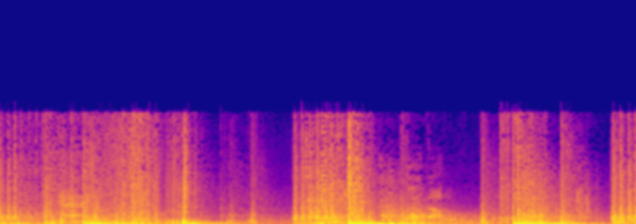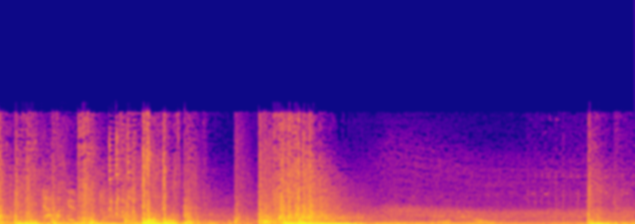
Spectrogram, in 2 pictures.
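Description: Machine gun bursts and mortar fire from a war video game, dense overlapping gunshots with heavy thumps throughout, loud and continuous, with voices talking in places.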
